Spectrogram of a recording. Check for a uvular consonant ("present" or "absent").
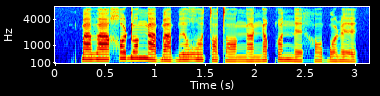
present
